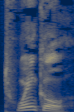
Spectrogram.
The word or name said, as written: twinkle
